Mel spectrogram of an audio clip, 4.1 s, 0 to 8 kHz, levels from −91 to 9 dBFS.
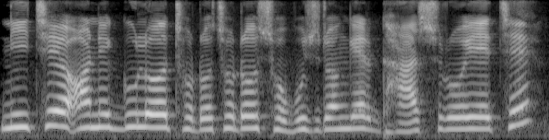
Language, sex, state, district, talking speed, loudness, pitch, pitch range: Bengali, female, West Bengal, Alipurduar, 115 wpm, -15 LUFS, 255 Hz, 240-280 Hz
